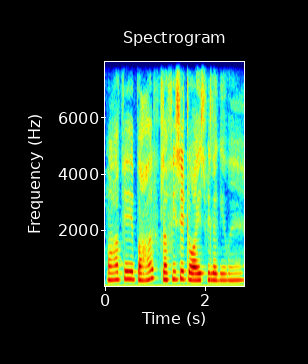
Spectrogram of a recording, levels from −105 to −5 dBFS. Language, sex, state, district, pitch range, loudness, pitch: Hindi, female, Himachal Pradesh, Shimla, 240-270 Hz, -16 LUFS, 250 Hz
